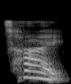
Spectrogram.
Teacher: Rồi, tiếp theo mình có từ chai, chai thì ở đây các bạn chú ý cho cô chữ C đọc như thế nào. Bật hơi, thẳng lưỡi bật hơi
